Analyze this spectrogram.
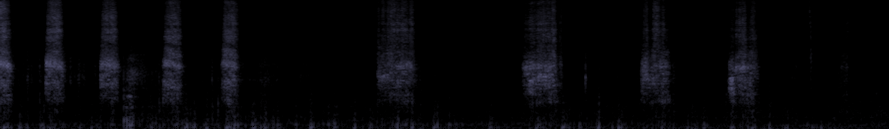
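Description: Black felt-tip marker drawn across paper, its scratching strokes made louder by the pad resting on a hollow cardboard box. About five quick short strokes half a second apart, then four longer, slower strokes.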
